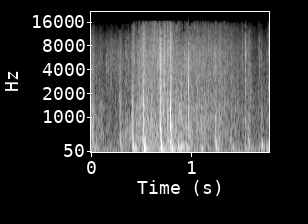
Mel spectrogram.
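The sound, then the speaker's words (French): Horse hooves clip-clop in a steady, even rhythm, a series of sharp knocking steps, fairly quiet and heard on their own with no voices. “Le chasseur fait ce que son compagnon lui dit et tous deux se mettent en route.”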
